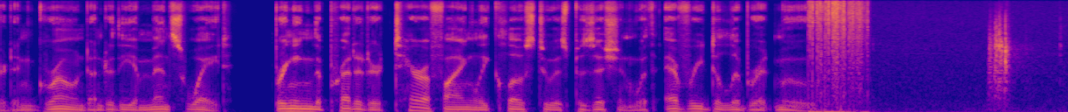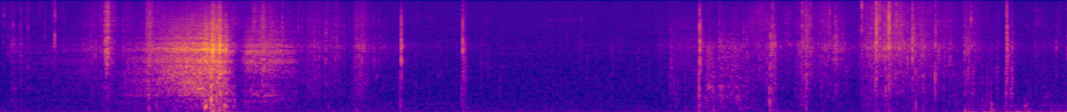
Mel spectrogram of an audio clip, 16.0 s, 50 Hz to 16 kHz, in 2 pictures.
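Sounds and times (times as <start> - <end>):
claws scraping tree bark: 8.4 - 10.4.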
